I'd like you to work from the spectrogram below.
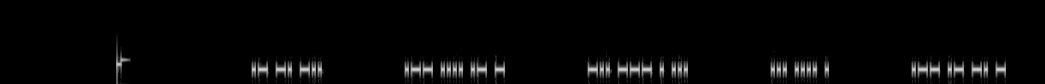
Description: Morse code, heard as a keyed tone, about 40 wpm, 700 Hz. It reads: AND WHAT DOES SHE WANT
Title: 4x Word-Spacing - Sentences from Top 400 Words - 40wpm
